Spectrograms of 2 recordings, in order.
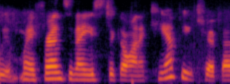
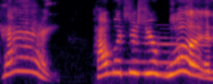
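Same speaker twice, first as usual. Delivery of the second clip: very high, drawn-out hollered yell; 14 semitones higher than usual. Retelling how a friend called out to a passing truck: imitating Krista yelling. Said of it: "she's yelling at the guy in the truck".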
